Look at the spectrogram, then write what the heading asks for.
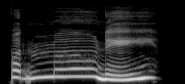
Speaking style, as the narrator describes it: Harry whined, reluctantly

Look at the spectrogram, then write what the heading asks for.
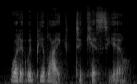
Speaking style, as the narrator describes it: said softly

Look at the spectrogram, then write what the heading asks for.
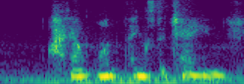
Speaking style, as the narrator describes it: he whispered

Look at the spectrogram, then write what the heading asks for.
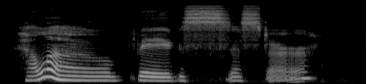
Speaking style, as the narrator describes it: she drawls, a sick smirk on her lips

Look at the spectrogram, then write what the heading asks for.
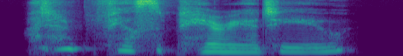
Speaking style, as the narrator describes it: Harry muttered in reply, the words coming out breathy

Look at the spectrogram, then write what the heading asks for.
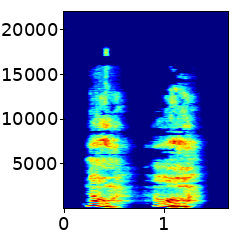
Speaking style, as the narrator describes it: groaned

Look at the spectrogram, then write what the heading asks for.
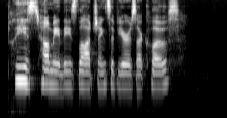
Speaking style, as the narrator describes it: gasps

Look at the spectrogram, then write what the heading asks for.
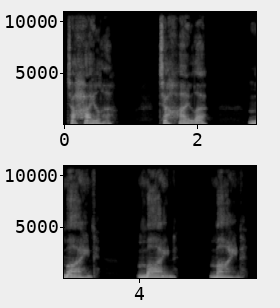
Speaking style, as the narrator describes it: murmuring over and over in his mind

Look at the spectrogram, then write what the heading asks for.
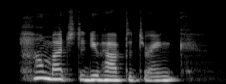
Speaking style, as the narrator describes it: He sighed

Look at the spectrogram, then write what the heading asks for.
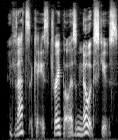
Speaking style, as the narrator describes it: Hayden mutters

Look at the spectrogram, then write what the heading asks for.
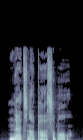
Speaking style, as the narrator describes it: Matt says flatly

